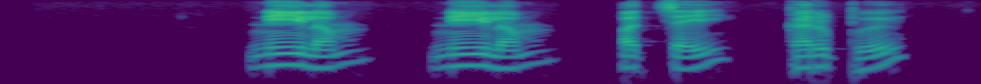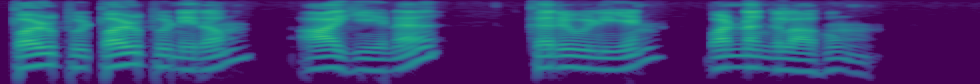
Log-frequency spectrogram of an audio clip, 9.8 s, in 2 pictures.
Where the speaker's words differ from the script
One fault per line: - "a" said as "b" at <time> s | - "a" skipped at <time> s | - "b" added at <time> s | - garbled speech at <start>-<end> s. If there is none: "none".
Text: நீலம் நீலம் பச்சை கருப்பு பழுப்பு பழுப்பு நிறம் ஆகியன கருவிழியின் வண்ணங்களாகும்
none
